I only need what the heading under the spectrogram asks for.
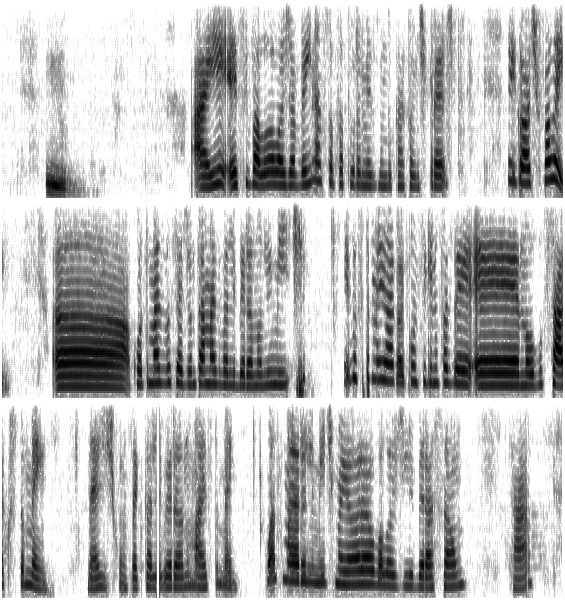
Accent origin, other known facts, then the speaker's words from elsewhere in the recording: Ribeirão Preto, São Paulo, Brazil; eu sou aqui de Ribeirão Preto, São Paulo.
